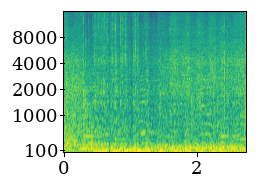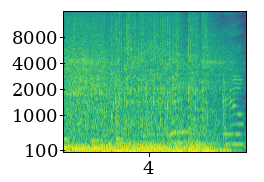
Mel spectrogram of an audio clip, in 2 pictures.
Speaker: ready instantly it was better it was running on all eight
